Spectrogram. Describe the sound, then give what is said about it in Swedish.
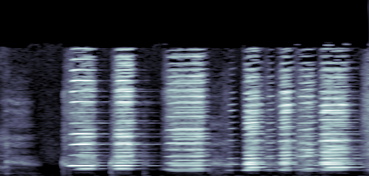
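A harmonica plays a short series of loud, reedy chords in uneven bursts, each blast rich and buzzing, with brief pauses between them, alone. “har massa olika munspel.”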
